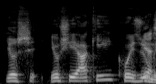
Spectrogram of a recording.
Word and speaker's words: Yoshiaki Koizumi: Yoshiaki Koizumi.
